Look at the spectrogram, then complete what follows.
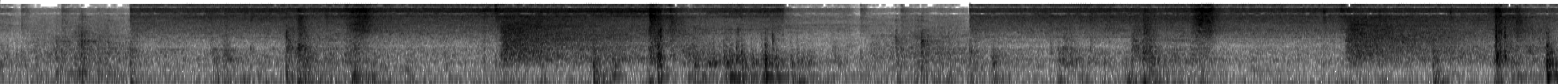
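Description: Two-cavity PET stretch blow moulding machine running: hisses of compressed air lasting one to two seconds, repeating, between sharp mechanical clacks.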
